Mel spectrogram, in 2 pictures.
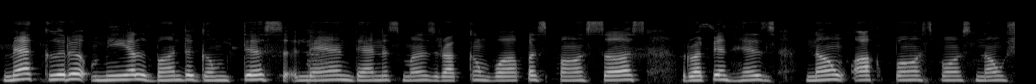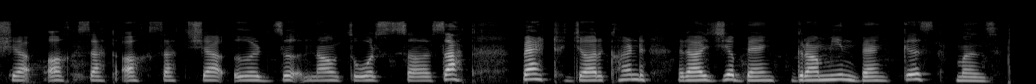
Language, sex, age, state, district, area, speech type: Kashmiri, female, 30-45, Jammu and Kashmir, Baramulla, rural, read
